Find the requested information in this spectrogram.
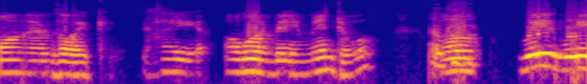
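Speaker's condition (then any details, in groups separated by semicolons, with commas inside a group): Cerebral palsy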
